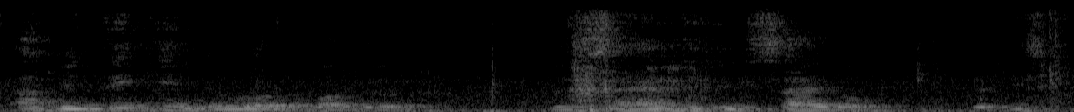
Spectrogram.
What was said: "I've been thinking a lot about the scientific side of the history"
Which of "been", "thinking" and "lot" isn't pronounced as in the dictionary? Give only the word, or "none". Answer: thinking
